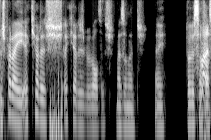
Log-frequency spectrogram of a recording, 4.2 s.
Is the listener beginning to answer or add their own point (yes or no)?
no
